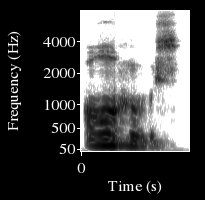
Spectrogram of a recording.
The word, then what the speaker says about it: Aarhus: And that is how it's pronounced, Aarhus. It's an old city with a young population. About a third of the population is under 30 years old. Many of those are students at Aarhus University or another educational institution in the city.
